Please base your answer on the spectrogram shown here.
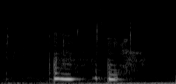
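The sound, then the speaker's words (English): Chocolate squished and chewed in a mouth, giving soft, wet chewing noises broken by two brief voiced murmurs, all fairly quiet. “Maybe if I squish another chocolate in your mouth.”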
